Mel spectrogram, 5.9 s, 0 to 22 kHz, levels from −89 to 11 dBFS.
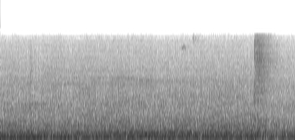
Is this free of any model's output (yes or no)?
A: no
